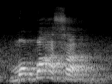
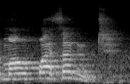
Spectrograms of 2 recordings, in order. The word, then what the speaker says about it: Maupassant: Maupassant, M-A-U-P-A-S-S-A-N-T. Maupassant is a French author. Is a French author, Maupassant, not Maupassant. Maupassant, A-N-T is unpronounced.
